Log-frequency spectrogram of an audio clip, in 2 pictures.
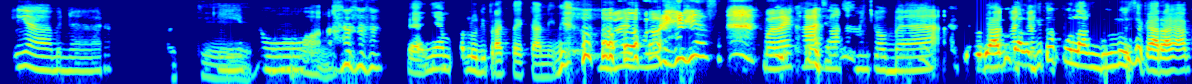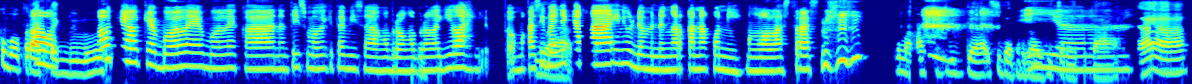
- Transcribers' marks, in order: other background noise; chuckle; laugh; laughing while speaking: "iya sih"; chuckle
- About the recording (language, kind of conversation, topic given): Indonesian, podcast, Bagaimana cara kamu mengelola stres sehari-hari?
